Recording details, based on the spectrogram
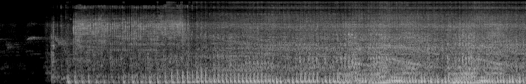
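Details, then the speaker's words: Hero Honda Splendor Plus single-cylinder motorcycle at idle: quick light ticking over the idle thump from loose tappets needing valve clearance setting; tappet noise before valve adjustment. "तो दोस्तों इसमें टेपेट का औजार है मैं आपको सुनाता हूं एक"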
